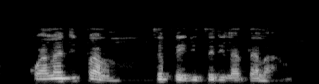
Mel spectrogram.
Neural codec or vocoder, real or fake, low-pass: none; real; 5.4 kHz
